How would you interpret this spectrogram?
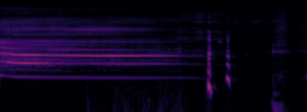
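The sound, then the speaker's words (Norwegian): A loud, drawn-out stock film scream, one used in many hundreds of films, holds steady for about two seconds, then cuts off into a few short vocal bursts and brief talk. “Det er et scream som har blitt brukt i mange hundrevis av filmer.”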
